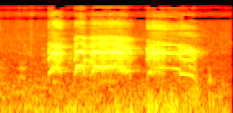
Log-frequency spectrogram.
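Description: A rooster crows twice nearby, each call loud and drawn out, with a short pause between them over faint background noise.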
